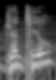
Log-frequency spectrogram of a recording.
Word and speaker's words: Gentiel: His last name actually is present uh pronounced Jen uh Gentiel. So correction on that.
